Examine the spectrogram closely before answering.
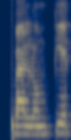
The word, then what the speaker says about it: balompié: Entonces yo sé que sinfín es como una aguda, balompié también es como una aguda, y decimoséptimo es como una esdrújula.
